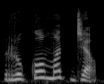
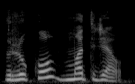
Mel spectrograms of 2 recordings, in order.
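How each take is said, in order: First: रुको मत together, then जाओ set apart; pause after मत. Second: रुको set apart, then मत जाओ together; pause after रुको. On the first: Speaker showing the misheard plea, pause after मत. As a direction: join मत to रुको, break before जाओ. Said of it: "और उन्होंने सुना". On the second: Speaker quoting a plea to stay, pause after रुको. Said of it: "कि हमने कहा". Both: Shown as a demonstration.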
